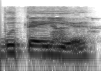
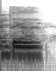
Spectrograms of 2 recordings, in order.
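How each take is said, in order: First: The ending is carefully and fully articulated. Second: The ending is swallowed, stopping on an i sound. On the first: The speaker is trying too hard to sound correct. The speaker calls it wrong. "como cuando la gente se esfuerza en pronunciar bien y en verdad nadie lo dice así" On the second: This is how people normally say it. The speaker calls it right. "como que te la comes. But- como que terminas en la I"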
